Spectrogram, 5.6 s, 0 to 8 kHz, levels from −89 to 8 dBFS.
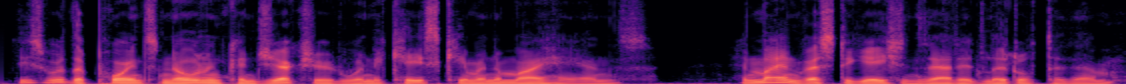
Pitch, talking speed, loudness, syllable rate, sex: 105 Hz, 225 wpm, -19 LUFS, 6.6 syllables/s, male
